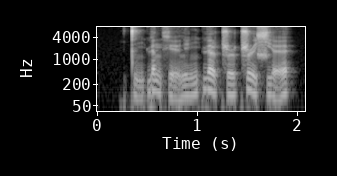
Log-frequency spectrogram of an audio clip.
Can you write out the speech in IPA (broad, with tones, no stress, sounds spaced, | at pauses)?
t̪ ḭ˨˩ ŋ p ɥ ɛ˥˩ n x ḛ˨˩ ɪ̯ l i˧˥ ŋ p ɥ ɛ˥˩ ʈ͡ʂ ɻ̩˧˥ ʈ͡ʂ ɻ̩˥˩ ɕ j ɛ̰˨˩˦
